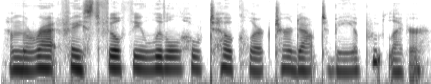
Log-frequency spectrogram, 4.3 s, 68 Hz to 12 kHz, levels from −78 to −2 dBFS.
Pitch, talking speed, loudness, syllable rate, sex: 175 Hz, 195 wpm, -20 LUFS, 5.1 syllables/s, female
